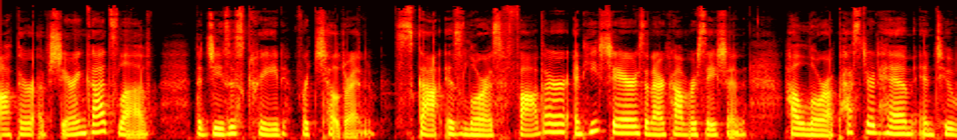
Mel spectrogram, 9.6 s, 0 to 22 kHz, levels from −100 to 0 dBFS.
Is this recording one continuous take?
yes; 0 cuts

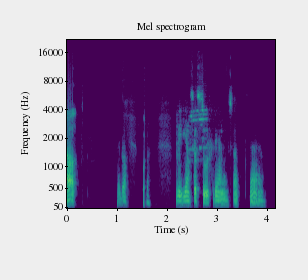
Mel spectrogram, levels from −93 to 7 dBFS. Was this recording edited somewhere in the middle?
yes; 1 cut; at 2.2 s

